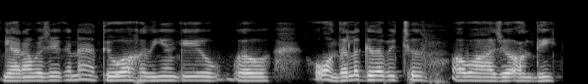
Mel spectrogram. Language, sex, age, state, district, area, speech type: Dogri, female, 45-60, Jammu and Kashmir, Samba, rural, spontaneous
